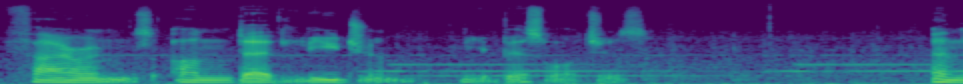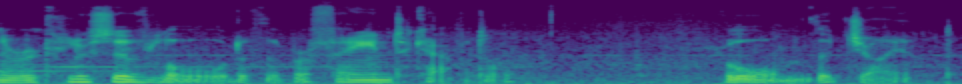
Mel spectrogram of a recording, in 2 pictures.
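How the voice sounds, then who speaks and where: A man telling lore as a soft, rambling sleep-aid story, breathy and often sinking into a murmur, in halting short phrases. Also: on the low side, fairly even intonation. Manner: halting, broken into short phrases with long pauses. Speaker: audio roleplay narrator, playing a boyfriend explaining game lore. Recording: music behind the voice. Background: soft background music.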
